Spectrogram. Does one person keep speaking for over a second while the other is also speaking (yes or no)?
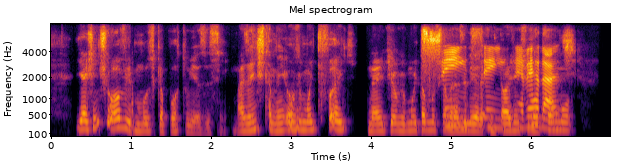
yes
